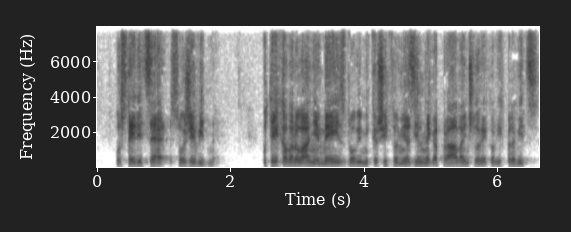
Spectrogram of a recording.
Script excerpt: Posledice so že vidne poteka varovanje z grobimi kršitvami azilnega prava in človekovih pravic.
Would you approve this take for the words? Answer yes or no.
no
